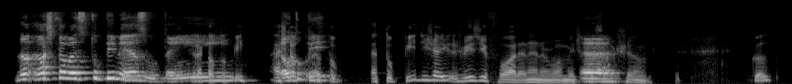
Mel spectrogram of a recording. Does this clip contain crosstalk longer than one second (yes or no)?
yes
